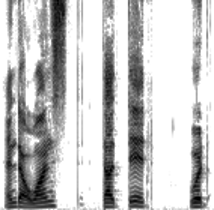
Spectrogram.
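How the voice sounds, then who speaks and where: A man from South Korea with a light Korean accent, narrating a personal story in a calm, earnest, conversational way. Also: fairly high pitch, slow pace, creaky, no room sound, studio quality. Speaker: animation storytime creator.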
